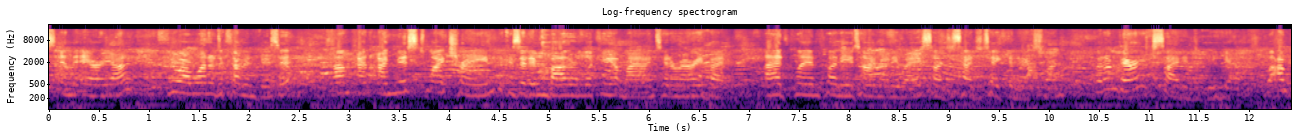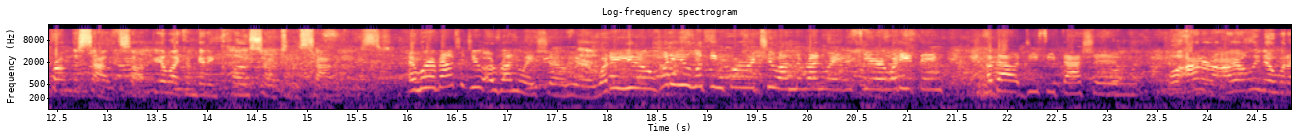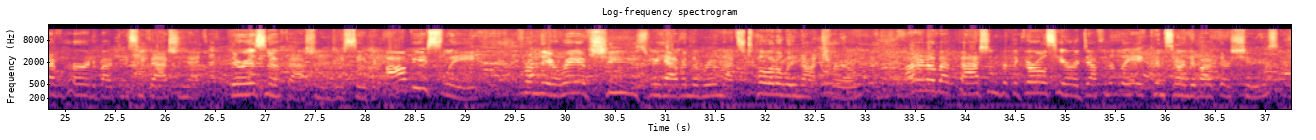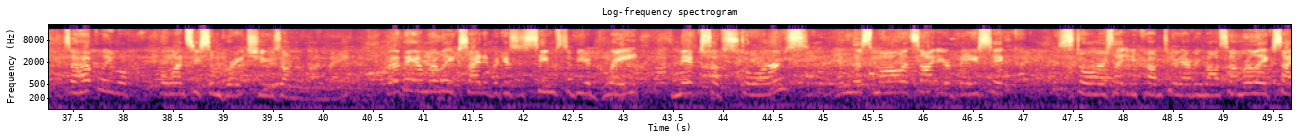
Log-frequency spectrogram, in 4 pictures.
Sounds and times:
Speech: 0.0 - 49.6.

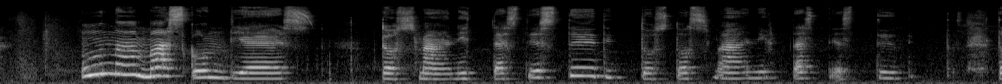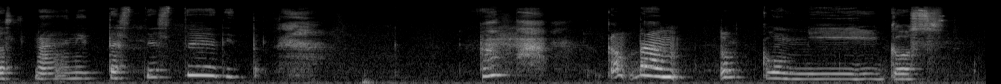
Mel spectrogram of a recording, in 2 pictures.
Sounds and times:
Speech: 0.8 - 3.2, 16.1 - 19.5
Child singing: 10.0 - 12.7, 16.1 - 19.6.

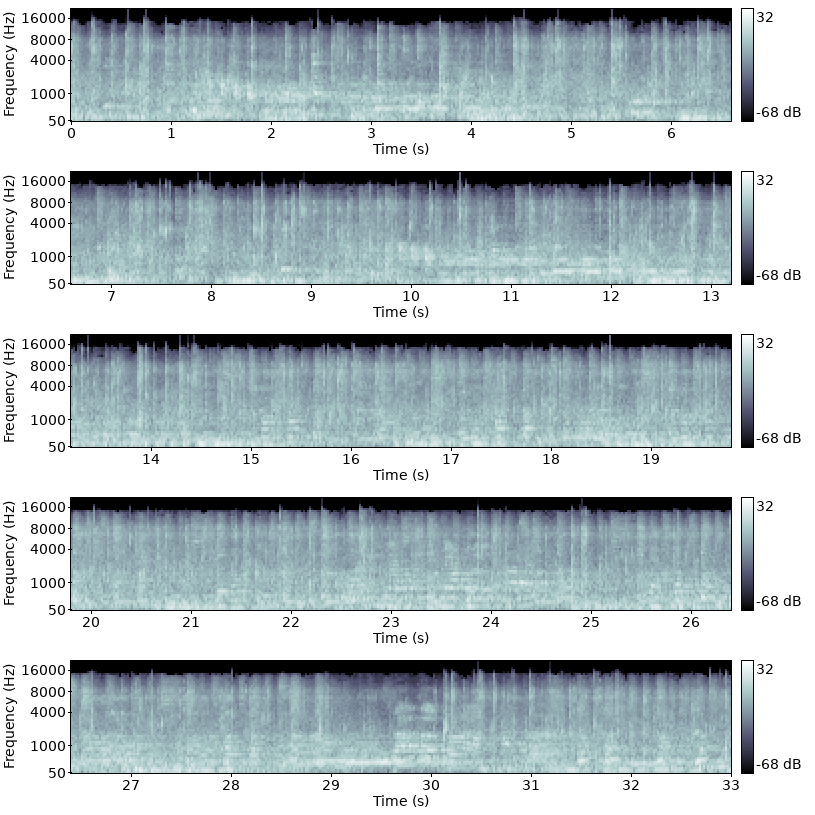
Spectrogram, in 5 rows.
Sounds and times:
Music: 0.0 - 33.0.

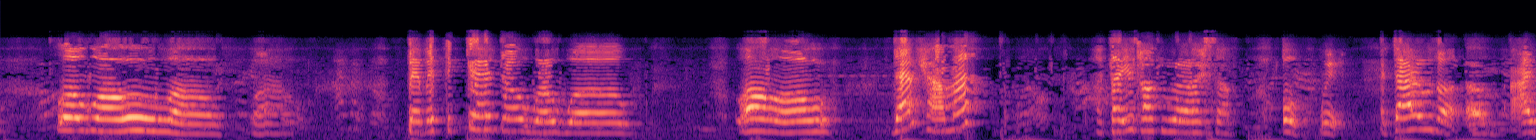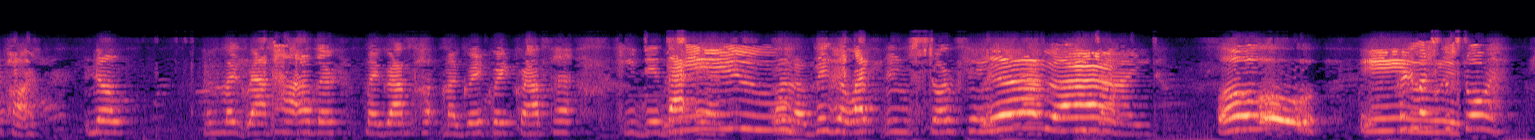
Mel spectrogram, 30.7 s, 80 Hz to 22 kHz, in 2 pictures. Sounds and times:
Speech: 9.0 - 27.0, 29.0 - 30.5
Child singing: 29.0 - 30.5.

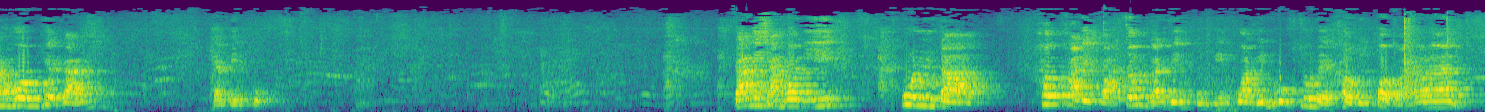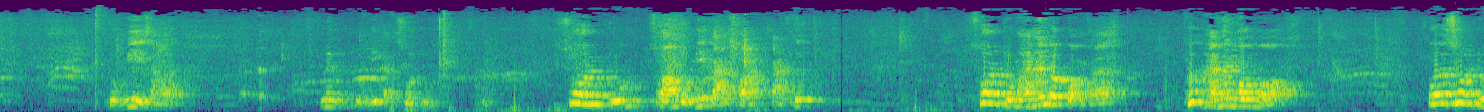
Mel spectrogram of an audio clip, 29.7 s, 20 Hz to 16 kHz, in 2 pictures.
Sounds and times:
Male speech, man speaking: 0.0 - 1.2, 2.1 - 2.8, 7.3 - 14.9, 15.9 - 16.8, 18.0 - 19.3, 20.5 - 23.1, 24.6 - 28.0, 29.1 - 29.6
Narration, monologue: 0.0 - 1.3, 2.0 - 3.8, 6.6 - 23.3, 24.1 - 29.6.

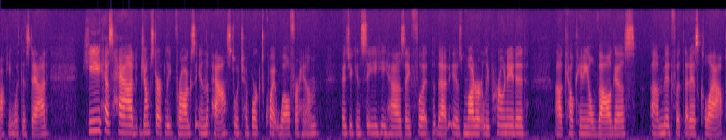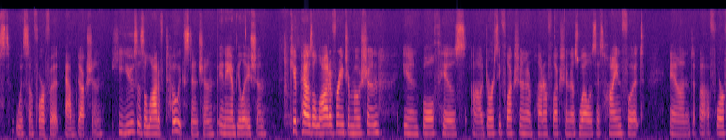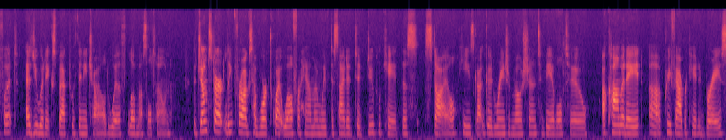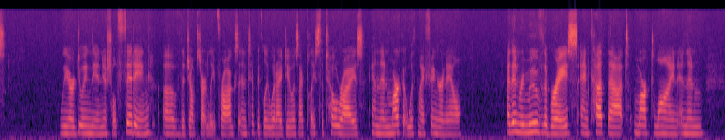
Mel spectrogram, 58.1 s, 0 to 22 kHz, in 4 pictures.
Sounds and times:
Speech: 0.0 - 1.0, 1.7 - 43.7, 44.8 - 52.8, 53.7 - 57.7.

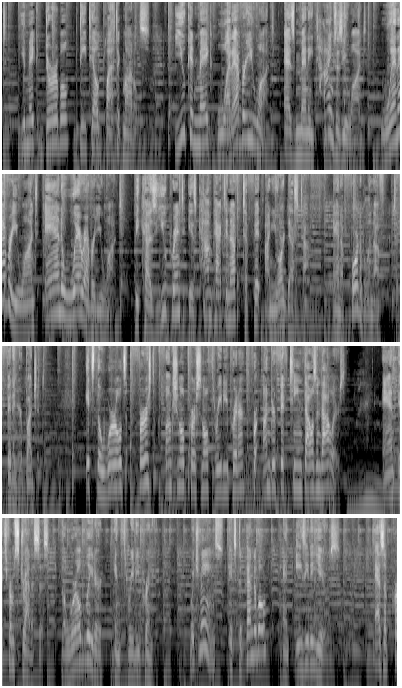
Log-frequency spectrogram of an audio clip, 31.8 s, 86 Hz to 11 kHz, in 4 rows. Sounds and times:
Speech: 0.0 - 16.8, 17.6 - 22.8, 23.5 - 27.0, 27.6 - 30.6, 31.3 - 31.7
Music: 0.0 - 31.7.

